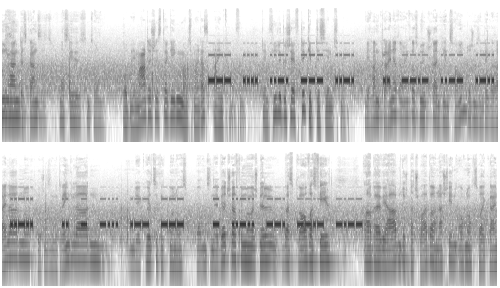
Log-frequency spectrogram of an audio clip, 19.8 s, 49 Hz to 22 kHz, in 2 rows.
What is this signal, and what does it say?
Morse code (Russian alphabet), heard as a keyed tone, machine-sent, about 30 wpm, spaced as for 21 wpm, 720 Hz, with static crashes. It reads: ОХФОФ ИЩЮЛЭ ИТБВО ТЭГЩЫ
